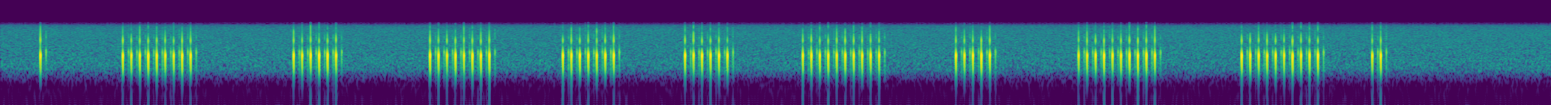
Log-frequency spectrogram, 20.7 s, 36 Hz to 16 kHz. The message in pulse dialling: 1 9 6 8 7 6 0 5 0 0 2

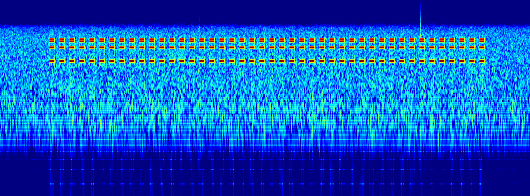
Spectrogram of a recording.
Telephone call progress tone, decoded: off-hook warning tone

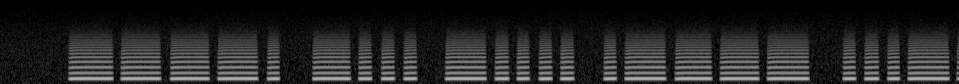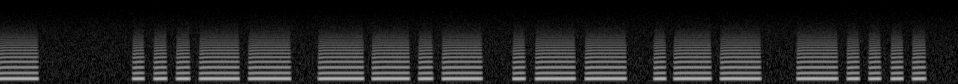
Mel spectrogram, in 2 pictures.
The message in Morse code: 9B613 3QWW6

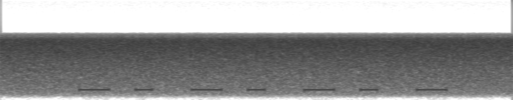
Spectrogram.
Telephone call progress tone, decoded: congestion tone

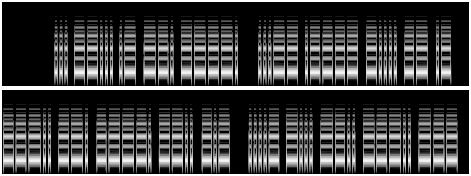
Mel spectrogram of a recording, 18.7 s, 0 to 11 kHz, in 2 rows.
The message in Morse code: S7AG9 316MA 8G9ZK 4BZ8O

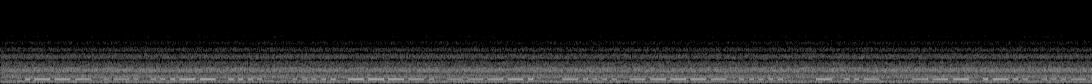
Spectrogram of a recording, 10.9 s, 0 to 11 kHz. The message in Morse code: JR3H 599 605 TU …

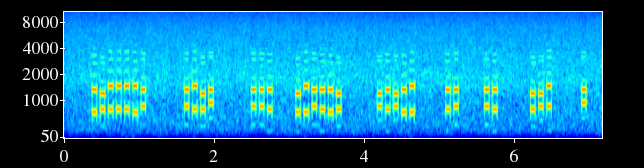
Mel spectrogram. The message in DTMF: 2466638 8640 885 138524 75723 58 85 479 0

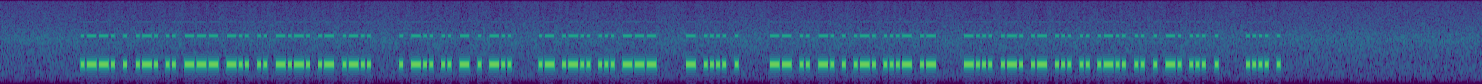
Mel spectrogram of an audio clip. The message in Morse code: PERIODICAL EDITED ALSO THE MINERVA BRASILIENSE HE

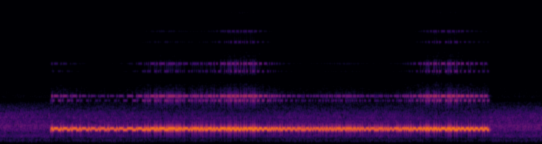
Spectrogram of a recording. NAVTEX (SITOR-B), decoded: RACHMISTRZ ZACZAL GLOSNO LICZYC

